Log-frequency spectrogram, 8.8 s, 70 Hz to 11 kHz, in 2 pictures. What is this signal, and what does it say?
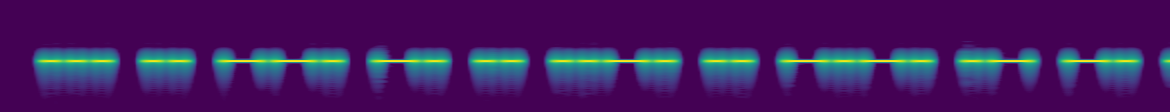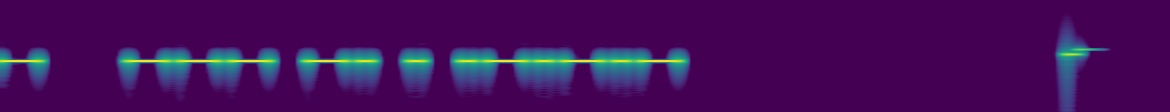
Morse code, heard as a keyed tone, about 25 wpm, 700 Hz. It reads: SIGNIFICANT ONE.
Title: Sentences from Top 1000 Words - Review Part 6 - 25wpm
